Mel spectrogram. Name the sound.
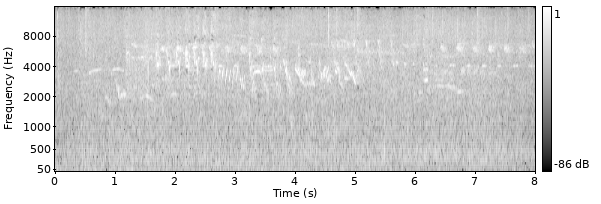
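bird singing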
